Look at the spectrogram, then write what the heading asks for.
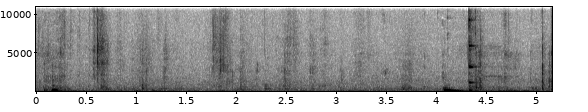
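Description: A person chewing and biting into a bossam wrap, with faint crunches. There is a sudden low thump about four seconds in, followed by a sharp click.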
